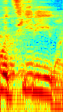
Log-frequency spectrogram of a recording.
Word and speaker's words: Waititi: Taika with Watiti. Yeah. yeah, I think you Taika Waititi.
